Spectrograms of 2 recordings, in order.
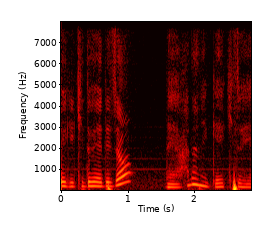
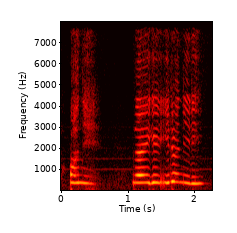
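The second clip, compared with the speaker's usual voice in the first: amazed king; 10 semitones higher than usual. Acted. King amazed at good news.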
